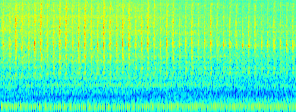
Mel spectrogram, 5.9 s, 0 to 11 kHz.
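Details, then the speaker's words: 2007 Silverado 5.3 at idle: a sharp, steady tick about four per second, even and persistent; the cylinder 6 intake lifter has lost hydraulic pressure, so the valve is not opening fully. "so that's what it sounds like when cylinder number six intake ex uh the intake valve that's the one that's not opening up all the way uh the lifter didn't completely demolish or anything it just lost pressure"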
